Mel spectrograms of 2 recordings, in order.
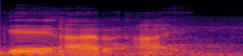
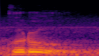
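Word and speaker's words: कृ: Kri or Kru, both are incorrect. Both parties will think they are more correct than the other. It is Kr with a dot below. Pronunciation is without any swara, Kr. When A is added below, it becomes R.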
